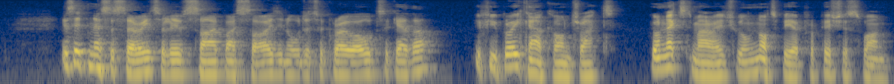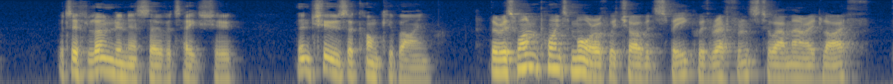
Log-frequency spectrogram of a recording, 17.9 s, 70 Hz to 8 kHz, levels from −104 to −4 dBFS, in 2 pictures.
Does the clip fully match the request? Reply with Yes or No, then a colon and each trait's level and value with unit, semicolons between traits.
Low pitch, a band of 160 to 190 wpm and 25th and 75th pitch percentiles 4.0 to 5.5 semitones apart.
Yes: low, 125 Hz; average, 180 wpm; average, 4.8 semitones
